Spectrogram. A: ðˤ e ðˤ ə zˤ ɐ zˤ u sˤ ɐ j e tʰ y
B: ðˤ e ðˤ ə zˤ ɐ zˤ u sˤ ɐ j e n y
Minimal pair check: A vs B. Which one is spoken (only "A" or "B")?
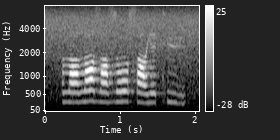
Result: A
